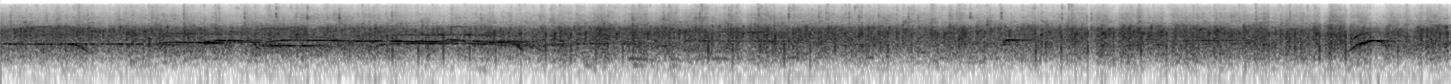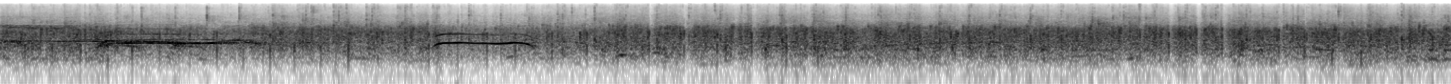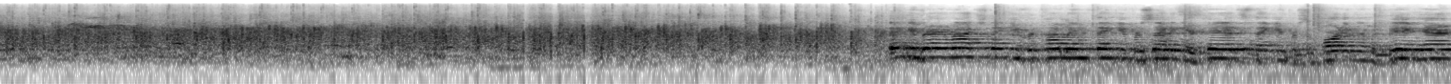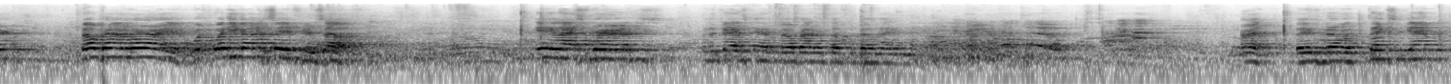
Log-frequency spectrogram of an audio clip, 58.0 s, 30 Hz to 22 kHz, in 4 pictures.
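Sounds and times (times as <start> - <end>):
voices cheering: 0.0 - 8.7, 9.8 - 10.7, 11.3 - 34.7
audience applauding: 0.0 - 39.9.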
